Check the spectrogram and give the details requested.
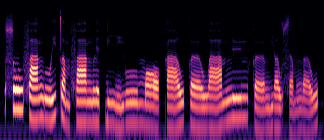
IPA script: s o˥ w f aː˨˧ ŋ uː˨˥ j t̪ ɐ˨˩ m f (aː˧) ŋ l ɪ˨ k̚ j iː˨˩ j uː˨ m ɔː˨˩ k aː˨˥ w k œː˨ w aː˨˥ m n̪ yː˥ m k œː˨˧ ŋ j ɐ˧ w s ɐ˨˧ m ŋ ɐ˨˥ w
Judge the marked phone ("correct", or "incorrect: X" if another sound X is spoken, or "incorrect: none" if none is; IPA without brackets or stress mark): incorrect: aː˨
